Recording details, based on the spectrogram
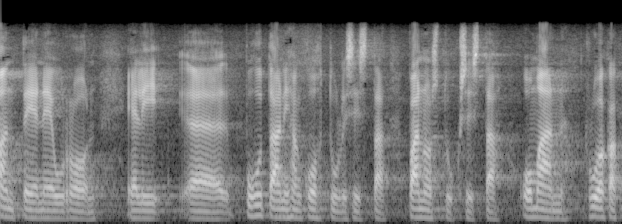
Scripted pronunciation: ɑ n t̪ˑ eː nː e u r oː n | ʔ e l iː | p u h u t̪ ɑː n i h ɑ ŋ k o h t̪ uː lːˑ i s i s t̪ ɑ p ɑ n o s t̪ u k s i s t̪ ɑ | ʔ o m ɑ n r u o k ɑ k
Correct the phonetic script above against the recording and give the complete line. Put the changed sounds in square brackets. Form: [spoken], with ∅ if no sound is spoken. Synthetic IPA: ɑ n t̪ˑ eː [n] e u r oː n | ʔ e l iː | p u h u t̪ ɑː n i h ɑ ŋ k o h t̪ uː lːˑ i s i s t̪ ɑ p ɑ n o s t̪ u k s i s t̪ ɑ | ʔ o m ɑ n r u o k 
